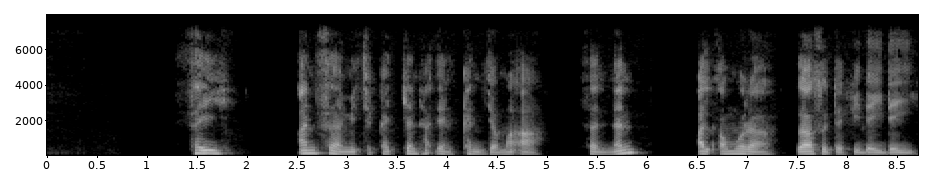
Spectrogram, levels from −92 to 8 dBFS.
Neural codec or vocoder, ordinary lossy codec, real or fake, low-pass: none; none; real; 7.2 kHz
